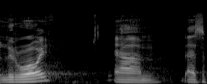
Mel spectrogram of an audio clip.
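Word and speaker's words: Leroi: So, um so the clothing brand is called Leroy. Um that's the pronunciation for it.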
